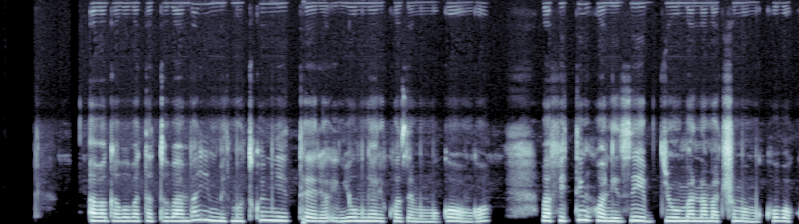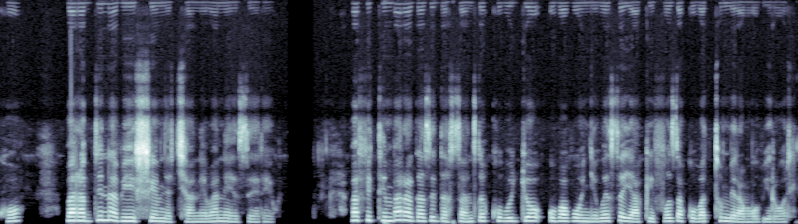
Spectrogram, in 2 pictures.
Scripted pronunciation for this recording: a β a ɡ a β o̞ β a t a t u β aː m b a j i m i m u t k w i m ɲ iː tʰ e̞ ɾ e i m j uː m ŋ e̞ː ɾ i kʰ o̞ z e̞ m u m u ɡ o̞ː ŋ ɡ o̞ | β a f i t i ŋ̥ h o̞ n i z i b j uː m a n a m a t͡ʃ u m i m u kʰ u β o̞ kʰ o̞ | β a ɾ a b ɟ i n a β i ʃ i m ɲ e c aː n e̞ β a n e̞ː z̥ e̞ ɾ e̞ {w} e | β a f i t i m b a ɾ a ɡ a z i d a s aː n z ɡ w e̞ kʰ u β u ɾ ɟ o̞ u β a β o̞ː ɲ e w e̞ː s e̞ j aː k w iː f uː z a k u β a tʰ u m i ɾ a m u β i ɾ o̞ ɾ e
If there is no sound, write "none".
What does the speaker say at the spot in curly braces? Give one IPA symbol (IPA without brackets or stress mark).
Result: w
